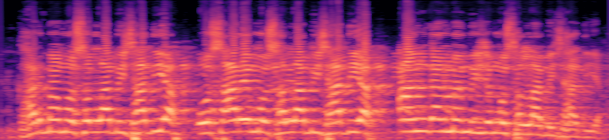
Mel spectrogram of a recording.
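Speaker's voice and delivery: high-pitched, driving preacher's list; rhythmic preaching. Acted. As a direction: hammer out each place in a chanting rhythm. Preacher lists with raised voice.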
